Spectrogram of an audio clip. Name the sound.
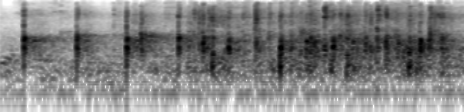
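audience applause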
